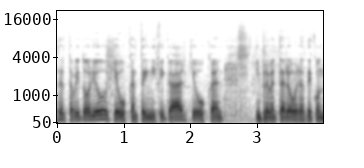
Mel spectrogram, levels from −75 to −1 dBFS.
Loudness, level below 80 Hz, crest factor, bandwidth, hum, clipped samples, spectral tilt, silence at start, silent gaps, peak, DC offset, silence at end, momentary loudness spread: -20 LUFS; -56 dBFS; 14 dB; 13 kHz; none; under 0.1%; -7.5 dB/octave; 0 s; none; -6 dBFS; under 0.1%; 0 s; 6 LU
